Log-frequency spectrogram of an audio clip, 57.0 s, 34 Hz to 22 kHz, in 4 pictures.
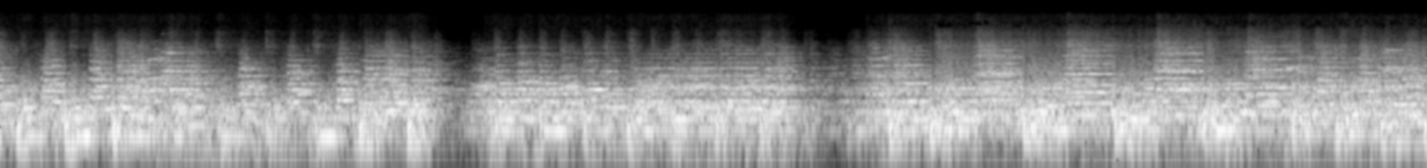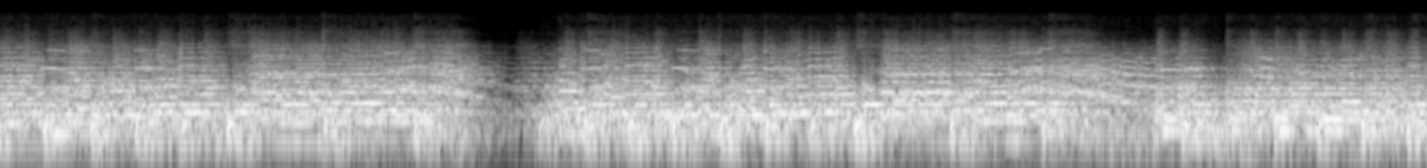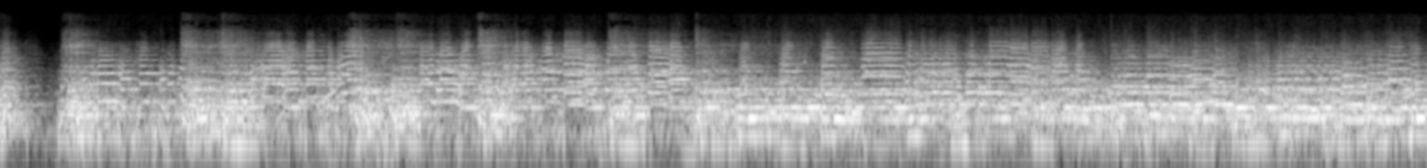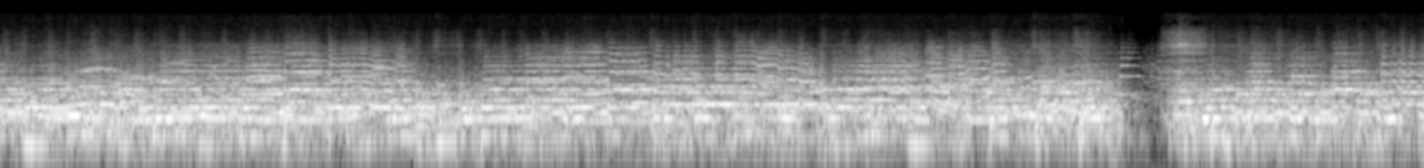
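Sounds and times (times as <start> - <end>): concert band playing: 0.0 - 57.0.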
